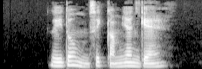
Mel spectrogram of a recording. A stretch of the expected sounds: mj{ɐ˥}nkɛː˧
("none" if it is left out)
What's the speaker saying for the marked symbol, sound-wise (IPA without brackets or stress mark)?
ɐ˥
